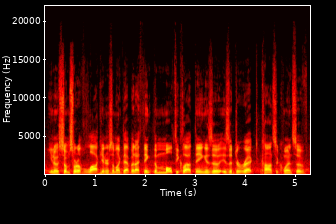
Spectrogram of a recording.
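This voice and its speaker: A man's voice: mid-range voice, fairly even intonation, fast talker, fairly bright tone. A man hosting a live-stream interview in a chatty, informal, casual way. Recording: noisy busy event floor background.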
